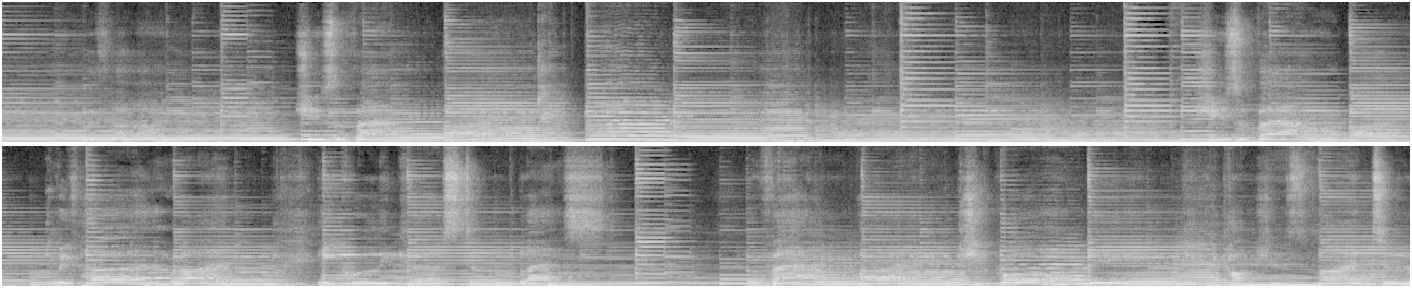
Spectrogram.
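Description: Instrumental passage of a folk-pop song: an acoustic guitar played steadily over a bowed cello holding long notes.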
